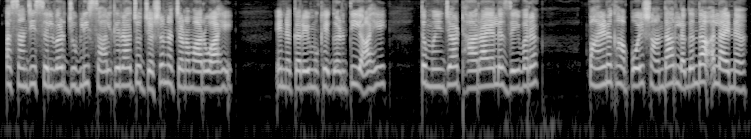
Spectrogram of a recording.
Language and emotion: Sindhi, fearful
